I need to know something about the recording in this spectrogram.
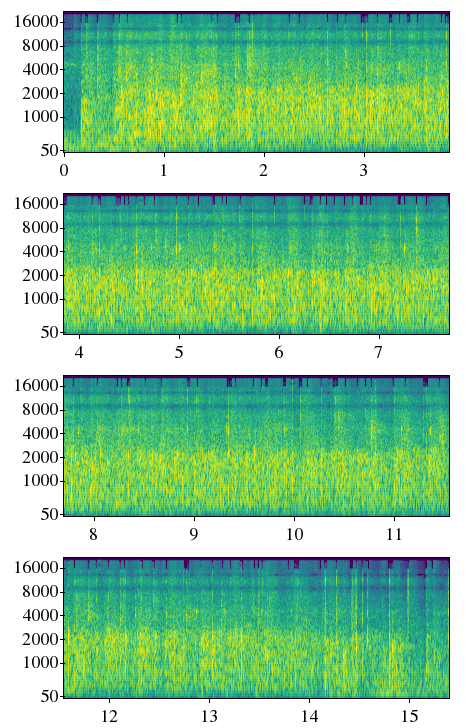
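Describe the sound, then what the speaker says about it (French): Long, steady applause from a crowd at a Volvo Club de France anniversary gathering with Volvo Car France, partners and exhibitors, a dense continuous clapping wash with some voices underneath. "que tout le monde applaudisse"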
